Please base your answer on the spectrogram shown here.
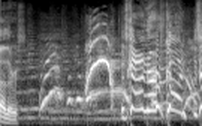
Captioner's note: screams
